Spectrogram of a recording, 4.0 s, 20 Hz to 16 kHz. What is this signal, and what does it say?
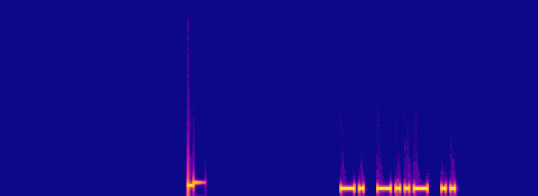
Morse code, heard as a keyed tone, about 35 wpm, 700 Hz. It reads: NXI
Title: USA Call Sign Postfixes - 3 Letters 35wpm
